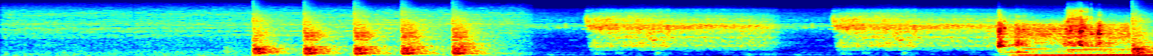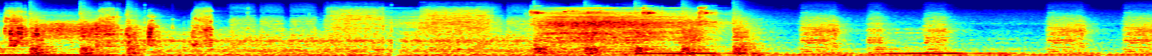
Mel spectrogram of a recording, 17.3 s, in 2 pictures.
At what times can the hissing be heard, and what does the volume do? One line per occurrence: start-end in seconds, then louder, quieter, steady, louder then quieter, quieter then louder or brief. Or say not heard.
0.0-17.2 louder.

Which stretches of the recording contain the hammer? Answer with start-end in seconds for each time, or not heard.
1.6-3.6, 8.2-9.8, 12.6-14.4.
